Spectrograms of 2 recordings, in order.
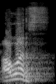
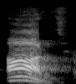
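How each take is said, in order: First: The word is said like 'avars' with two syllables. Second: The word is said like 'aars' with one syllable. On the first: The speaker calls it wrong. "कई बोलते हैं अवर्स" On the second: The speaker calls it right. "H silent"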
